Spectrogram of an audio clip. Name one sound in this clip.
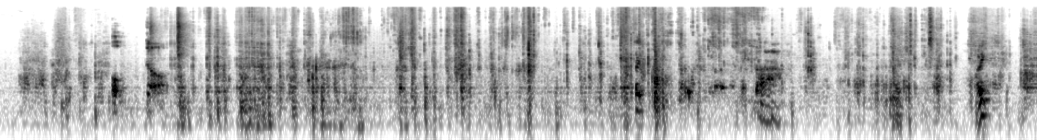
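Stiff cardboard and plastic packaging crinkles and tears as hands pull it open.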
